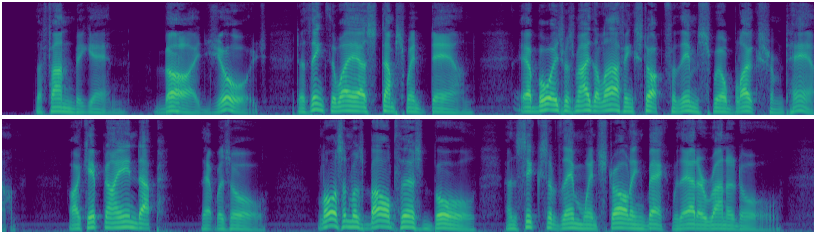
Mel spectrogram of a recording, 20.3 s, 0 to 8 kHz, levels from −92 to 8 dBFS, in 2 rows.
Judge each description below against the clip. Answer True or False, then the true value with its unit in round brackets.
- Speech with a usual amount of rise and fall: False (5.7 semitones)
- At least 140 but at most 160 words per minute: True (150 wpm)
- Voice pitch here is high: False (105 Hz)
